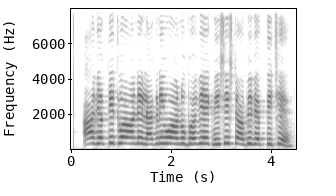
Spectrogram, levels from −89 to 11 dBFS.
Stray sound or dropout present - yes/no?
no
